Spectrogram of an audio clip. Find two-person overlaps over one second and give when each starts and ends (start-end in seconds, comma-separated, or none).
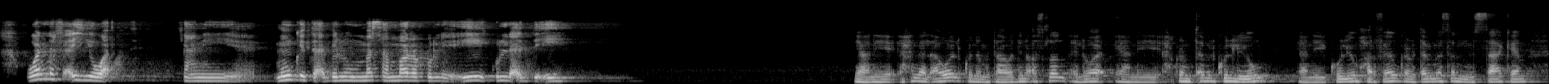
none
